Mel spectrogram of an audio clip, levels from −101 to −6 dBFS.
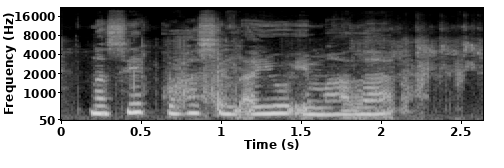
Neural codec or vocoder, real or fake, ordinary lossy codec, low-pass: vocoder, 48 kHz, 128 mel bands, Vocos; fake; none; 19.8 kHz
